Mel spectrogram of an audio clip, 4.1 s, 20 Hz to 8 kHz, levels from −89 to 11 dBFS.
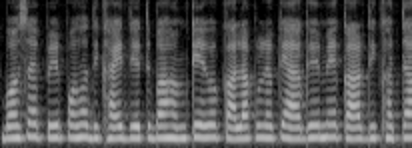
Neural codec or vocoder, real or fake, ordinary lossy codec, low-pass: codec, 16 kHz, 4 kbps, FunCodec, trained on LibriTTS, 50 frames a second; fake; none; none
